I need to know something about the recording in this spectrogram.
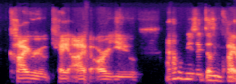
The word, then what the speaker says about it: Kiru: the garden um literally you can look like kairu k-i-r-u apple music doesn't quite respect my name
